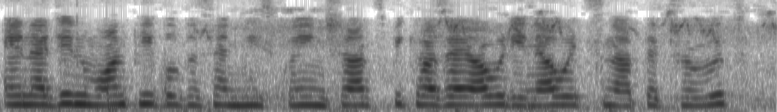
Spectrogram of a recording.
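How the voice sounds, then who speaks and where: This woman's voice sits fairly high and sounds animated. Noticeable background noise runs behind her. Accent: German. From Germany. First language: German. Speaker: horse rescue owner. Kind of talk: personal video statement.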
